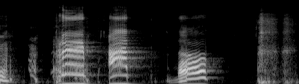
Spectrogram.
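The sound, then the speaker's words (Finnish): A voice imitates a rapid jumble of game buzzer sounds, as when four players scroll through the buzzer sound choices at the same time: four or five loud, nasal, honking bursts in quick succession, some rising or wobbling in pitch, with short gaps between them. “Niin sitten kun kaikki neljä pelaajaa alkaa yhtä aikaa selaamaan niitä summeriääniä, niin se on just semmoinen”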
